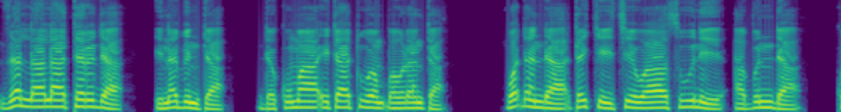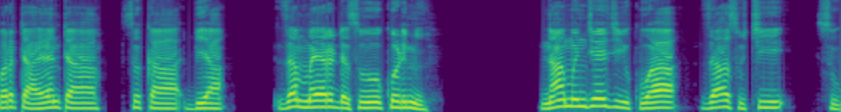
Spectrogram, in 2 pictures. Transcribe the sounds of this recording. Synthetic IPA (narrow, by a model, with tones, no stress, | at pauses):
zɐ˦˨nlaː˦laː˦tɐ˦rda˨ | ʔɪ˨nɐ˦bɪ˨nta˨ | da˨kʷʊ˦ma˦ʔɪ˦ta˦tʊ˦wɐ˨mɓɐ˦wɽɐ˦nta˨ | wɐ˦ɗɐ˨nda˨tɐ˦kʲeː˨t͡ʃeː˦˨waː˦suː˦neː˨ʔa˨bɪ˦nda˨ | kʷɐ˦rtaː˨jɐ˦nta˨ | sʊ˦ka˨bɪ˦ja˦ | zɐ˦˨mːɐ˦jɐ˦rda˨su˦kʷʊ˦ɽmiː˨ | naː˦mʊ˦nd͡ʒeː˦d͡ʒiː˨kʷʊ˨wa˦ | zaː˦su˨t͡ʃi˦ | su˨ʔ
